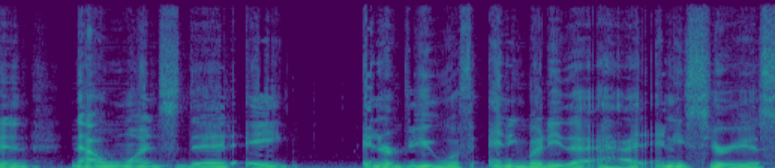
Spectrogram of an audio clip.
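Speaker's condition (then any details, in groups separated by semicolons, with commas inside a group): No condition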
